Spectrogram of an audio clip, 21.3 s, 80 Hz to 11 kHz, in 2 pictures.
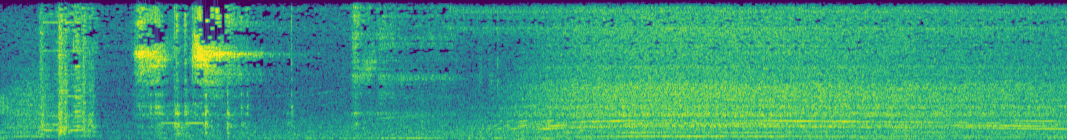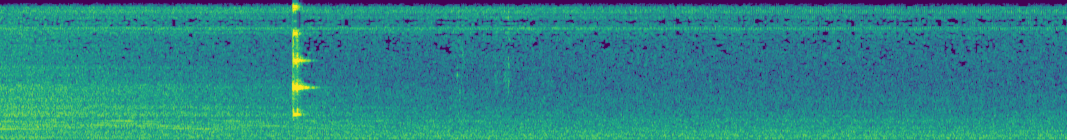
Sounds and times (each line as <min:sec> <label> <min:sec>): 0:00.0 Fan 0:21.3
0:13.6 Peep 0:13.9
